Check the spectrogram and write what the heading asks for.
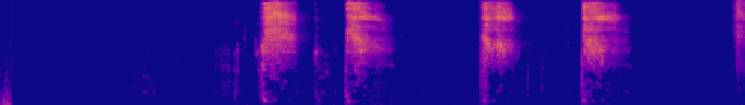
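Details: Four loud sneezes in quick succession, each with a sharp hiss and short breaths between; a man's rapid sneezing attack.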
